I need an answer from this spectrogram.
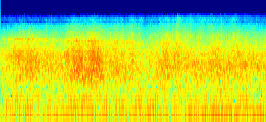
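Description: An airplane roars low over the road at the back of Dublin Airport, a steady broad engine drone that swells slightly partway through and then holds, with no voices.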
